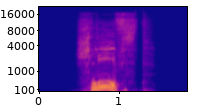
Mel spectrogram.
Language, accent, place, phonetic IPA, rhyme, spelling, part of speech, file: German, Germany, Berlin, [ʃliːfst], -iːfst, schliefst, verb, De-schliefst.ogg
- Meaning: 1. second-person singular preterite of schlafen 2. second-person singular present of schliefen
